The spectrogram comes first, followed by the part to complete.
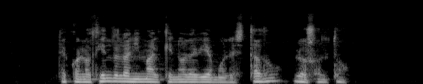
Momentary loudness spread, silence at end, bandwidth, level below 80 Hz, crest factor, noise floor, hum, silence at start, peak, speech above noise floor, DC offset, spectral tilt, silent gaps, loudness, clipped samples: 12 LU; 0.75 s; 11 kHz; -58 dBFS; 20 dB; -69 dBFS; none; 0.6 s; -8 dBFS; 44 dB; under 0.1%; -7 dB/octave; none; -26 LUFS; under 0.1%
